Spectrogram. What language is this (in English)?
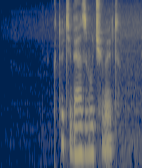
Russian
